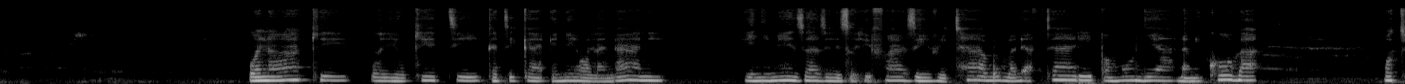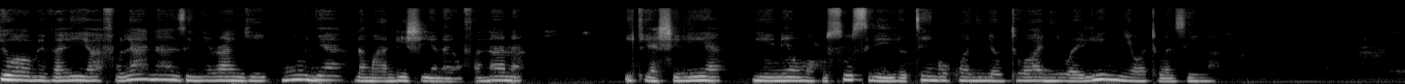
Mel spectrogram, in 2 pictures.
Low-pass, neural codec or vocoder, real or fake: 14.4 kHz; codec, 32 kHz, 1.9 kbps, SNAC; fake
